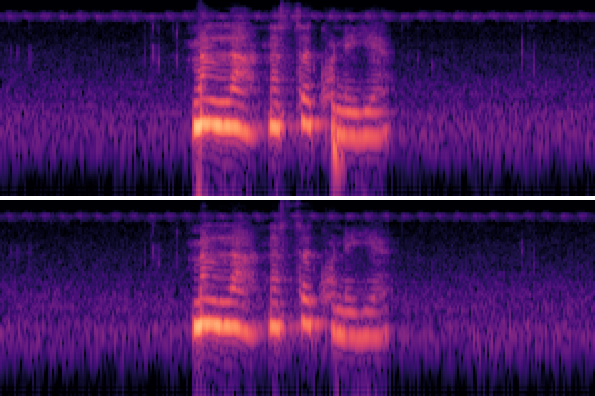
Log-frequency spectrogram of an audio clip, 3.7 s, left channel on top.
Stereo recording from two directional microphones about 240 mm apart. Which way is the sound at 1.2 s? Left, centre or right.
Centre.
